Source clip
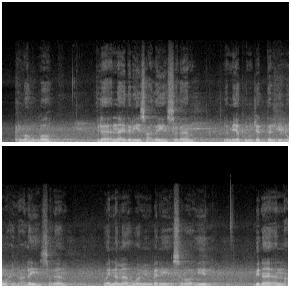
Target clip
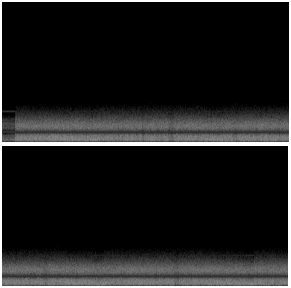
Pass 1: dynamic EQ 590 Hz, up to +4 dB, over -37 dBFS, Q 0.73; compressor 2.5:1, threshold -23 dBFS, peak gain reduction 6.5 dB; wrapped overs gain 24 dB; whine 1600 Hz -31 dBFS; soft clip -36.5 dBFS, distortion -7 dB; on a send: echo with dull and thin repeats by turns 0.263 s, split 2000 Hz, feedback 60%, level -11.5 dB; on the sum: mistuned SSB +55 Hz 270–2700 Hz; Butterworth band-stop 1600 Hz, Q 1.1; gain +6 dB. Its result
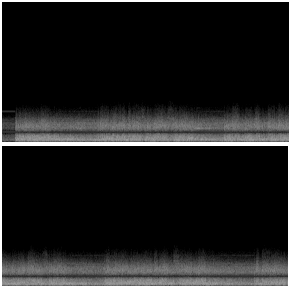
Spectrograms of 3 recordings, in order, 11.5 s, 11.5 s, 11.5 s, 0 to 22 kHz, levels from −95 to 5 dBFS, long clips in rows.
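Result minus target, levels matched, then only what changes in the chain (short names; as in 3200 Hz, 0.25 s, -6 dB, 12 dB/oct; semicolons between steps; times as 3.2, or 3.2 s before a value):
wrapped overs: distortion -17 dB
change: wrapped overs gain 31.5 dB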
